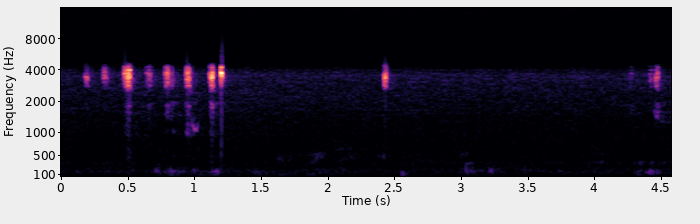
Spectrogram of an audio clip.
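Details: Eurasian blue tit nestlings, 16 days old, in a nest box just before fledging, give a quick burst of about eight high sharp begging chips, then a single chip and quiet soft rustling.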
